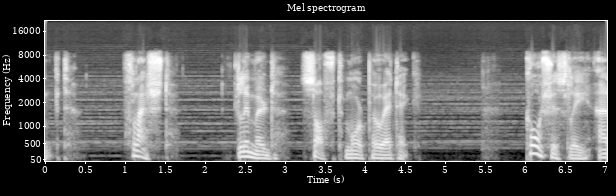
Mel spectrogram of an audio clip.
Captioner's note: softer, more poetic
